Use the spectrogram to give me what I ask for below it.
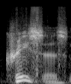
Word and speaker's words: Croesus: Crisis was a rich king. – Oh, don't you know, Susie? Croesus, not Crisis, was a rich king.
